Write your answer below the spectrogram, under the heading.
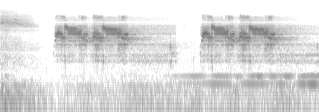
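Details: Medium ground finch song from the Galápagos Islands: two high, buzzy bursts of rapid harsh notes, each under a second long and about one and a half seconds apart, over a faint low hum.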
